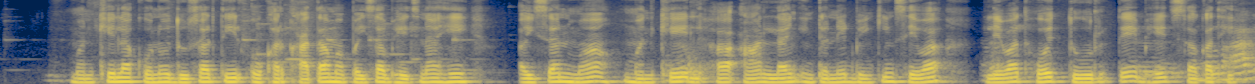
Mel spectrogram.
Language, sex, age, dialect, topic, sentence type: Chhattisgarhi, male, 18-24, Western/Budati/Khatahi, banking, statement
